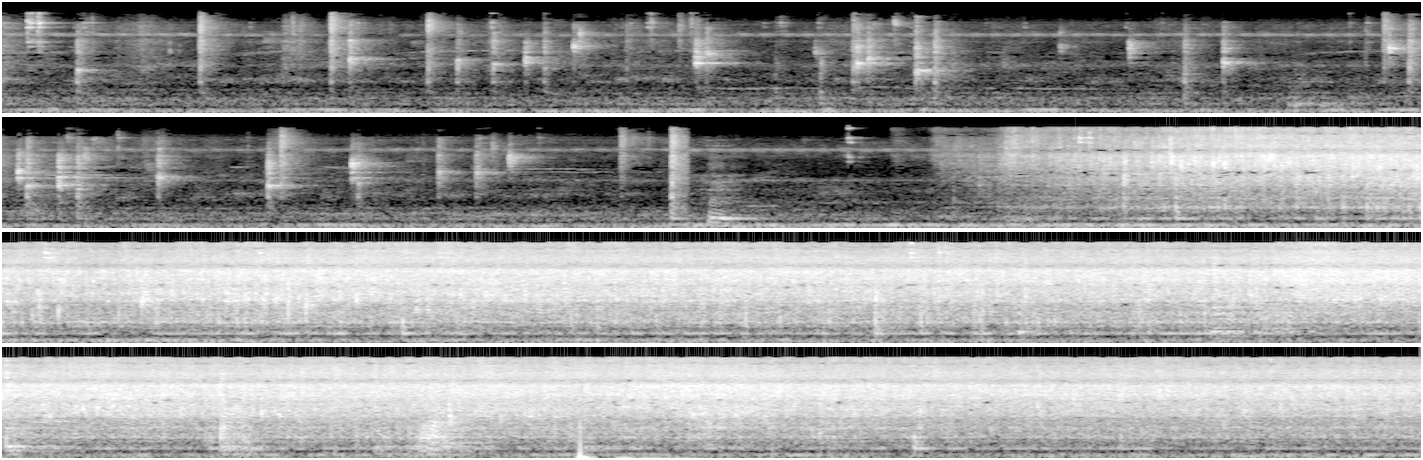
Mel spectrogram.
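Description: Light clinks and taps of kitchen utensils on a pan for about twelve seconds, then a sudden loud, steady sizzle as food goes into hot oil and keeps frying.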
